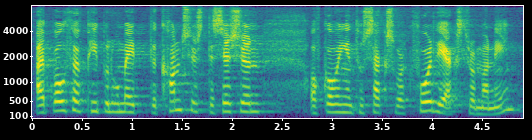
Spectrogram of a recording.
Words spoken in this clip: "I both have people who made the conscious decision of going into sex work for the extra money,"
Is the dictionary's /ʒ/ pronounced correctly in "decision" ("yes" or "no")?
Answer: no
